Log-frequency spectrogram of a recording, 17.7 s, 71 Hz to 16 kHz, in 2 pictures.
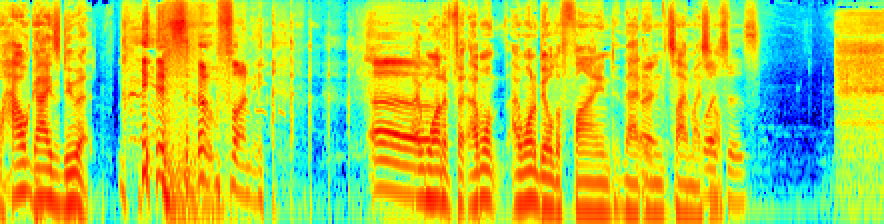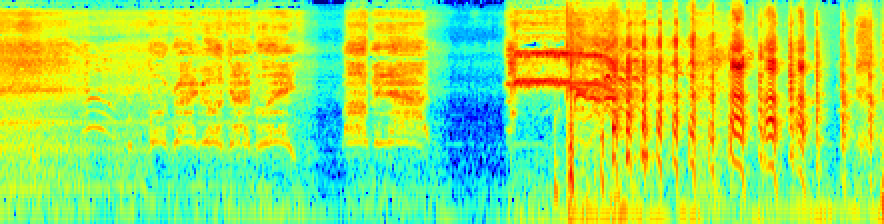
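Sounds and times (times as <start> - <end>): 
speech: 0.1 - 3.0, 3.7 - 7.6, 8.4 - 8.7
laughter: 1.2 - 4.3, 14.4 - 17.6
man's loud high-pitched shrieking scream: 10.5 - 13.1
man's short vocal outbursts and rapid choppy cries: 13.9 - 15.1.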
